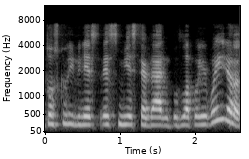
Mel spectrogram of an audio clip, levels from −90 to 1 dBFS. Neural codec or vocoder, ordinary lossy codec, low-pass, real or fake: codec, 16 kHz, 0.8 kbps, ZipCodec; MP3, 96 kbps; 7.2 kHz; fake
